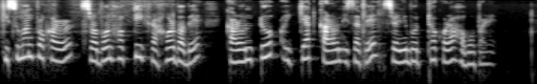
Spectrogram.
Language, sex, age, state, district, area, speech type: Assamese, female, 18-30, Assam, Dibrugarh, rural, read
